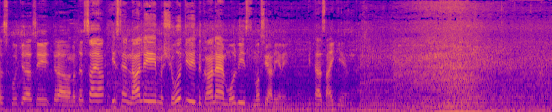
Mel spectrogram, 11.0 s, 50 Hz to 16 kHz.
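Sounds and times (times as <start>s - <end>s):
vehicle passing by: 7.1s - 11.0s.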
